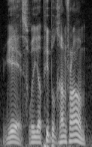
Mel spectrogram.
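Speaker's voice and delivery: put-on French accent; hammy French questioning. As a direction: keep up the mock Frenchman. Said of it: "best French voice on for this".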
